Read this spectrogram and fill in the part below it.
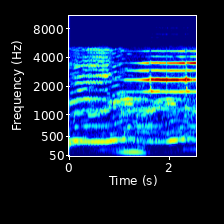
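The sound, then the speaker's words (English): Humpback whale song: long, sustained moaning tones with rich overtones, a deep low groan swelling in the middle and faint higher whistles near the end, heard alone without any talking. “So all the humpback whales in any one ocean are singing one song, and then they change it altogether.”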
